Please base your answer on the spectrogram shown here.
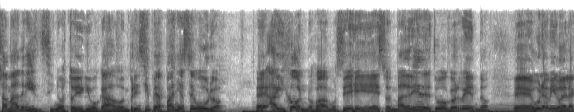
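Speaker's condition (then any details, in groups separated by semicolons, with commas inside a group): No condition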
